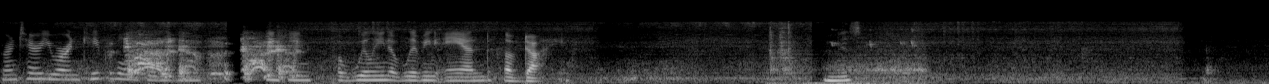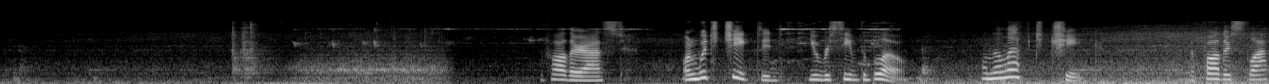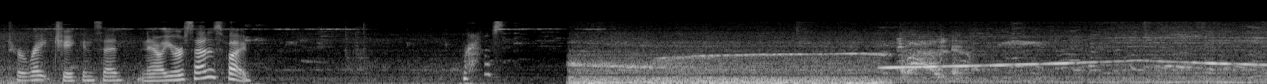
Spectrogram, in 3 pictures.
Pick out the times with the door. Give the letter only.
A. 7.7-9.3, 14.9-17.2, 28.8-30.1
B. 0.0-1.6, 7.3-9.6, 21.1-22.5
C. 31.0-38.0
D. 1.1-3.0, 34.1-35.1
A.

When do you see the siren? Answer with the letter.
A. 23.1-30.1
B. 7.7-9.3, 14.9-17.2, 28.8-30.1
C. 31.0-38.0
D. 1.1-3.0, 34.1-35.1
C.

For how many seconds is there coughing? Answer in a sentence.
You can hear the coughing for 3 seconds altogether.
